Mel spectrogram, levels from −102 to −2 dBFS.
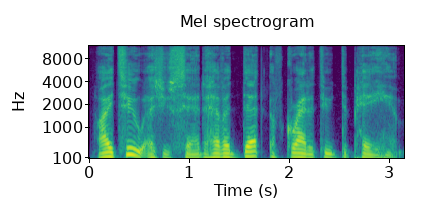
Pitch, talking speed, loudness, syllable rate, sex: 110 Hz, 245 wpm, -17 LUFS, 5.4 syllables/s, male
